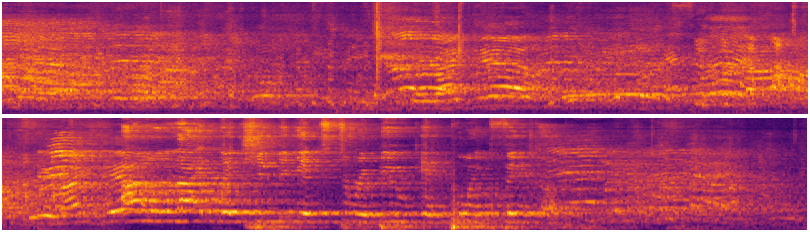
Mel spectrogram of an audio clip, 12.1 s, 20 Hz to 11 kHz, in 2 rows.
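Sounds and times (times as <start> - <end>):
background chatter: 0.0 - 8.3, 9.1 - 12.0
voice over microphone: 6.9 - 10.5.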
